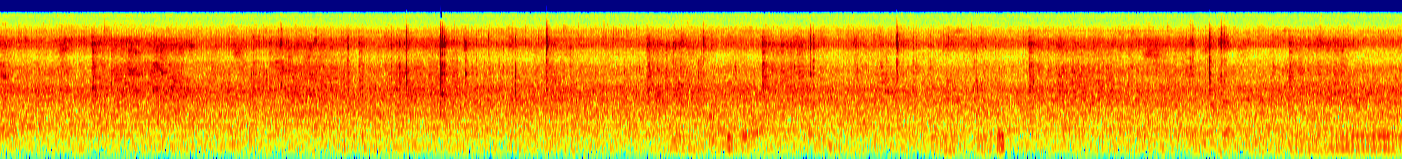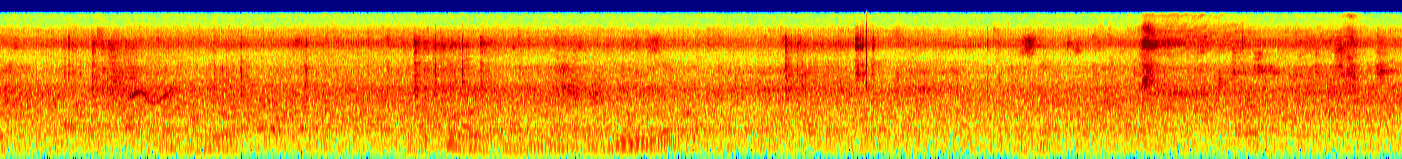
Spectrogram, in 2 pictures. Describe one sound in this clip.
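A dog crunches dry food from a bowl.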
